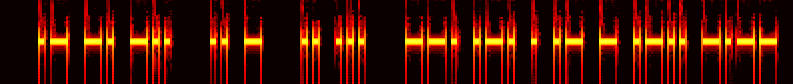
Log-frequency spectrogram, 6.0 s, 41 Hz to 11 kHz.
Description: Morse code, heard as a keyed tone, about 28 wpm, 700 Hz. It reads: AND IT IS GREATLY
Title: Sentences from Top 1400 Words 28wpm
